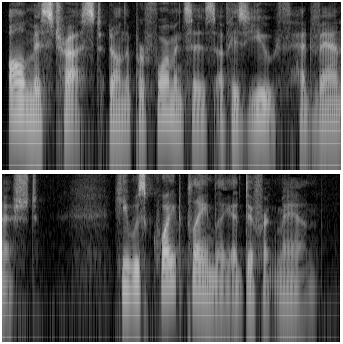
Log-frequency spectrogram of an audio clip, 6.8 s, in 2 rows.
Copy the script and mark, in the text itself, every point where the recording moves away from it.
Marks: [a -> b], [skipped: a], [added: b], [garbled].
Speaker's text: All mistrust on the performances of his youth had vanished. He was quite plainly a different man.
All mistrust on the performances of his youth had vanished. He was quite plainly a different man.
